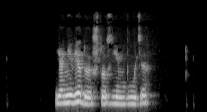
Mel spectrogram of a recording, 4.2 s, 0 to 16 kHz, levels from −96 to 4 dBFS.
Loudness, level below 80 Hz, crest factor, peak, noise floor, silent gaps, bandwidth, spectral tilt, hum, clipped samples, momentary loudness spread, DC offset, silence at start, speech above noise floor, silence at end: -21 LUFS; -76 dBFS; 20 dB; -4 dBFS; -90 dBFS; none; 11 kHz; -6 dB/octave; none; under 0.1%; 10 LU; under 0.1%; 1.1 s; 70 dB; 1.2 s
